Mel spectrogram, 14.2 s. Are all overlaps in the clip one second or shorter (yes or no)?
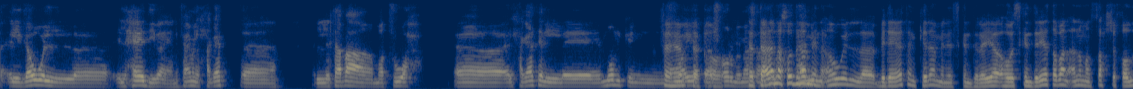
no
